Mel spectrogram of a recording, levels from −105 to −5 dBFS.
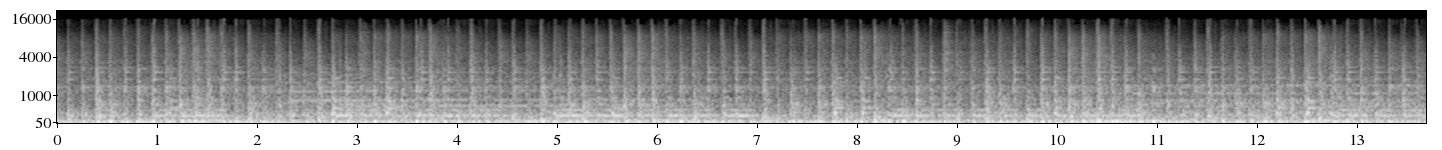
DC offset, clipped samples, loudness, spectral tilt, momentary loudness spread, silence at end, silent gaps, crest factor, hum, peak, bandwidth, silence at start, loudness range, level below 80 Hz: under 0.1%; under 0.1%; -20 LUFS; -7.5 dB/octave; 3 LU; 0 s; none; 14 dB; none; -2 dBFS; 11.5 kHz; 0 s; 1 LU; -22 dBFS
